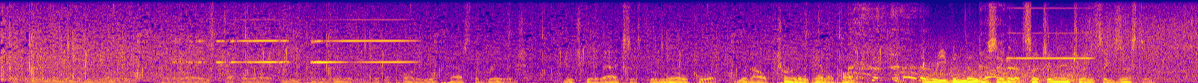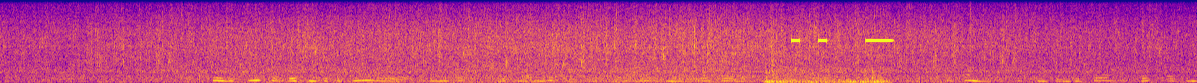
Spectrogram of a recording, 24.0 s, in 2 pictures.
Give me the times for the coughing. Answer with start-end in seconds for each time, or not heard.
8.4-10.2.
